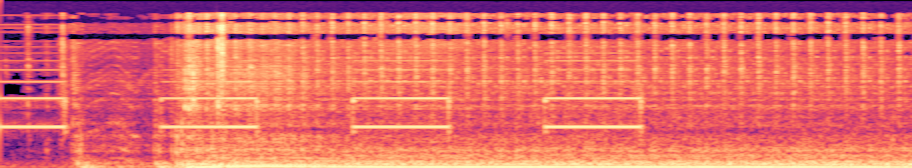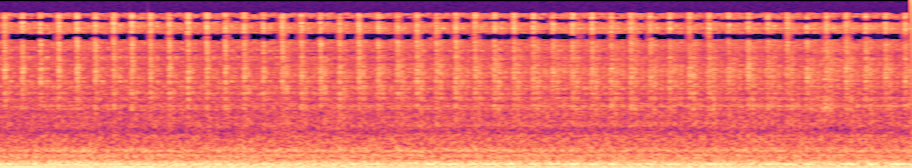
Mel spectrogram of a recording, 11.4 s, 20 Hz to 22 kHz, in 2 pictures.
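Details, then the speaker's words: Jeep Cherokee 4.0 cold start: chimes, quick crank, then loud cold idle with uneven tick around three or four per second; owner believes exhaust manifold gasket leak and exhaust rattling, not engine locking. "It almost sounds like the engine's locking, but it's not. It's the exhaust manifold gasket, I believe. And just the exhaust rattling around."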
